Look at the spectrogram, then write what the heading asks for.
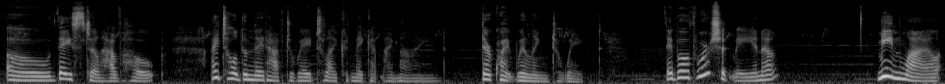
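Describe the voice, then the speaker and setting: A woman voicing a chattering, fun-loving girl of eighteen in a dramatized audiobook, gushing and playfully dramatic. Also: on the low side. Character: giddy, flighty 18-year-old girl, fond of fun.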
